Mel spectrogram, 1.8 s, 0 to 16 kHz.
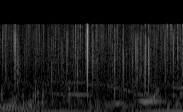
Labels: {"label": "biophony", "recorder": "SoundTrap 300"}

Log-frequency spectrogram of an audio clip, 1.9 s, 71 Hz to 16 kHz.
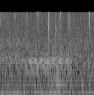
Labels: {"label": "biophony, croak", "recorder": "SoundTrap 500"}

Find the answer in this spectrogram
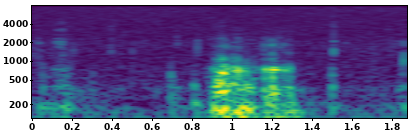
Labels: {"label": "biophony, knock croak", "recorder": "SoundTrap 300"}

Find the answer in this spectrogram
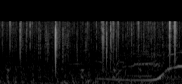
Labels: {"label": "biophony", "recorder": "SoundTrap 300"}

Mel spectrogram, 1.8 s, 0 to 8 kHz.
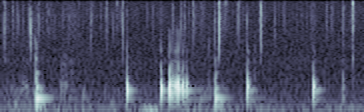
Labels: {"label": "biophony, knock croak", "recorder": "SoundTrap 300"}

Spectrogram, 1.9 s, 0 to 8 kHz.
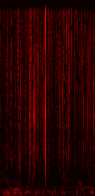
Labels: {"label": "biophony, cascading saw", "recorder": "SoundTrap 600 or HydroMoth"}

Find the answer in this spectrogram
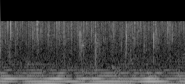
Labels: {"label": "biophony, midshipman", "recorder": "SoundTrap 500"}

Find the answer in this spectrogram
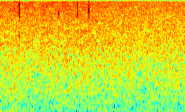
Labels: {"label": "ambient", "recorder": "HydroMoth"}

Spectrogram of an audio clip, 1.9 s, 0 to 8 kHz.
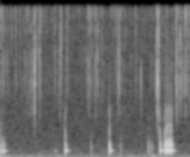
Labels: {"label": "biophony, stridulation", "recorder": "SoundTrap 300"}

